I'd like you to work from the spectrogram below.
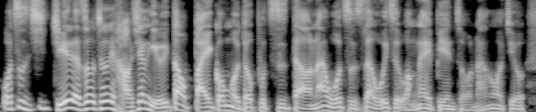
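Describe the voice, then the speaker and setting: A man with a low voice and a Taiwanese Mandarin accent tells his life story as a pastor guest. His pitch rises and falls widely, and his speech is halting, with repeated words and frequent "you know?". The sound is close and dry. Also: lively intonation, a bit bright, no echo. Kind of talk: emotional testimony in casual interview.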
